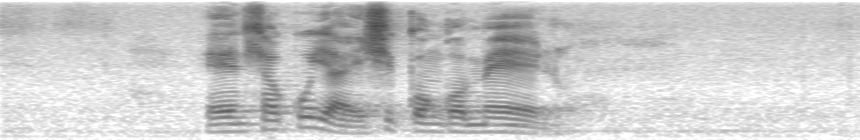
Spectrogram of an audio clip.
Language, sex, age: Tsonga, male, 19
